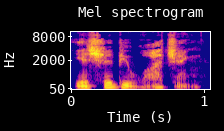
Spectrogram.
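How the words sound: It sounds strongly and theatrically judgmental.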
